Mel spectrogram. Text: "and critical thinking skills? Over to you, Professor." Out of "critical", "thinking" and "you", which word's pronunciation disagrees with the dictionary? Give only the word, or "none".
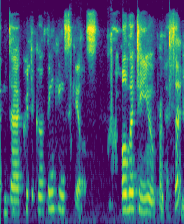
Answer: none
